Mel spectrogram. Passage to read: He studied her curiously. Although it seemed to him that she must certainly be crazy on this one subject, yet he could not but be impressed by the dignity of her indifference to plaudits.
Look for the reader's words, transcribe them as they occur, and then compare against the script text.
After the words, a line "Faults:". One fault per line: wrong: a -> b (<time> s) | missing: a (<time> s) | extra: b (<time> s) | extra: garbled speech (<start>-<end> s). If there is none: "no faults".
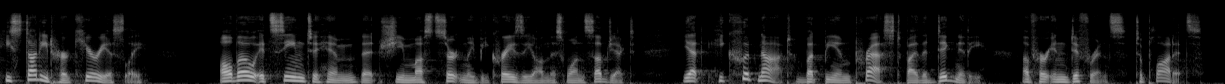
He studied her curiously. Although it seemed to him that she must certainly be crazy on this one subject, yet he could not but be impressed by the dignity of her indifference to plaudits.
Faults:
no faults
